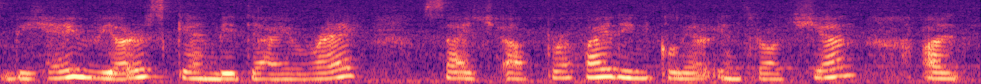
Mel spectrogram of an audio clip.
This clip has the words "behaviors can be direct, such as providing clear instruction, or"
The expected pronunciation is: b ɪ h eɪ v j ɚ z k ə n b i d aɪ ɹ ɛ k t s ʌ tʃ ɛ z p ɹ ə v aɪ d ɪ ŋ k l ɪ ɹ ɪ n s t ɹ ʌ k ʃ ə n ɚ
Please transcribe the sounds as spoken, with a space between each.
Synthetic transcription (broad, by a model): b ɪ h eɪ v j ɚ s k ə n b i d aɪ ɹ ɛ k t s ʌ tʃ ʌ p ɹ ə v aɪ d ɪ ŋ k l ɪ ɹ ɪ n t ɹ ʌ k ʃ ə n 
